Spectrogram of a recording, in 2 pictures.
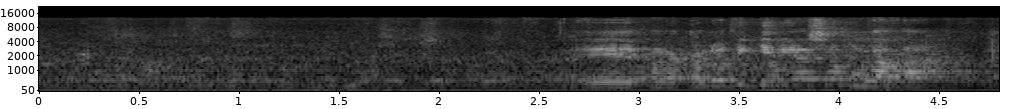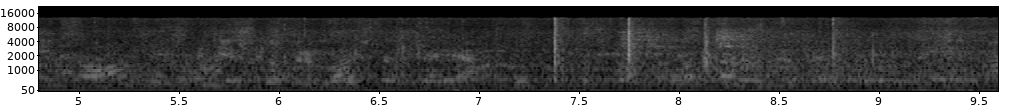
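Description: An audience murmurs quietly.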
